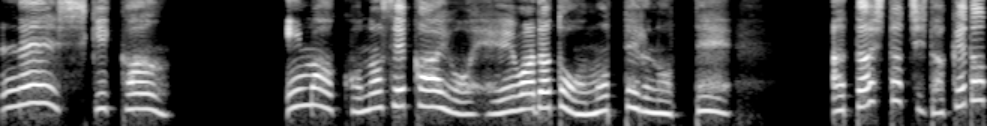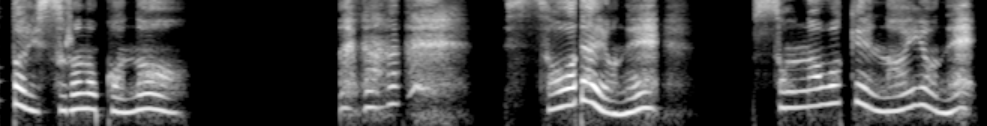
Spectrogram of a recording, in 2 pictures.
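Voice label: DIALOGUE, Japanese; APSMod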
